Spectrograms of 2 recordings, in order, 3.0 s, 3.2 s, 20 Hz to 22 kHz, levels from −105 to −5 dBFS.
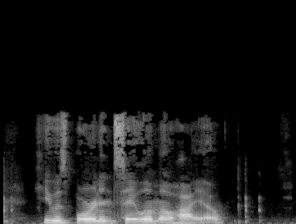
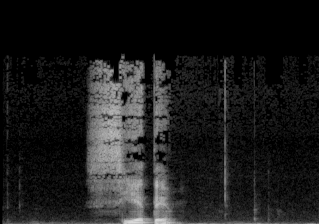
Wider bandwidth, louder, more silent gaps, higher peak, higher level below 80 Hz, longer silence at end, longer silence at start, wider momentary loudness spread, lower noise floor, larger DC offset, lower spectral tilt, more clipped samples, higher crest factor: second, 11.5 kHz vs 16.5 kHz; about the same, -25 LUFS vs -26 LUFS; neither; about the same, -12 dBFS vs -10 dBFS; second, -68 dBFS vs -56 dBFS; first, 0.75 s vs 0.6 s; second, 0.05 s vs 0.9 s; second, 10 LU vs 16 LU; second, -56 dBFS vs -62 dBFS; neither; first, -6 dB/octave vs -4 dB/octave; neither; second, 16 dB vs 22 dB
